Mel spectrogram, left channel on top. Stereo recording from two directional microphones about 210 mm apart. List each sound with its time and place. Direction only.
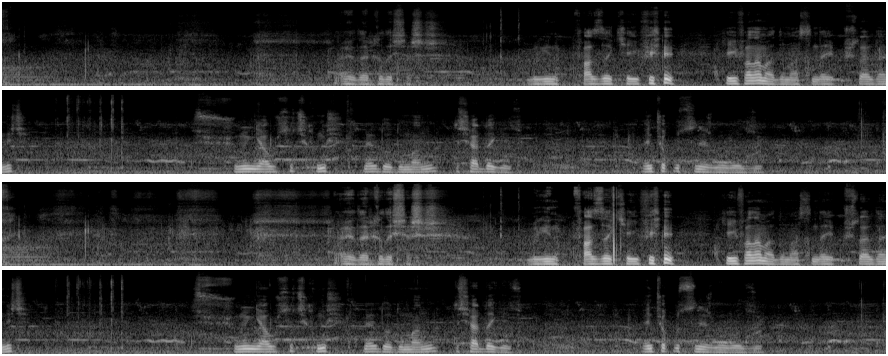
3.2 s a man's voice: centre (ahead or behind)
5.3 s speech: 5° right (ahead or behind)
10.8 s speech: 10° right (ahead or behind)
15.3 s a man's voice: 5° right (ahead or behind)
